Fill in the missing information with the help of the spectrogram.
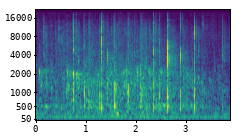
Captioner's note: audience applause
